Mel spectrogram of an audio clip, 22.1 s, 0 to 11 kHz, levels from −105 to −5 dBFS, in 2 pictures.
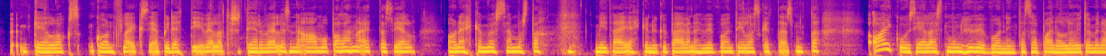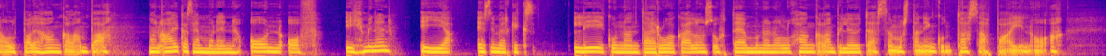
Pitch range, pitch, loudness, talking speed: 175-195 Hz, 185 Hz, -18 LUFS, 130 wpm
